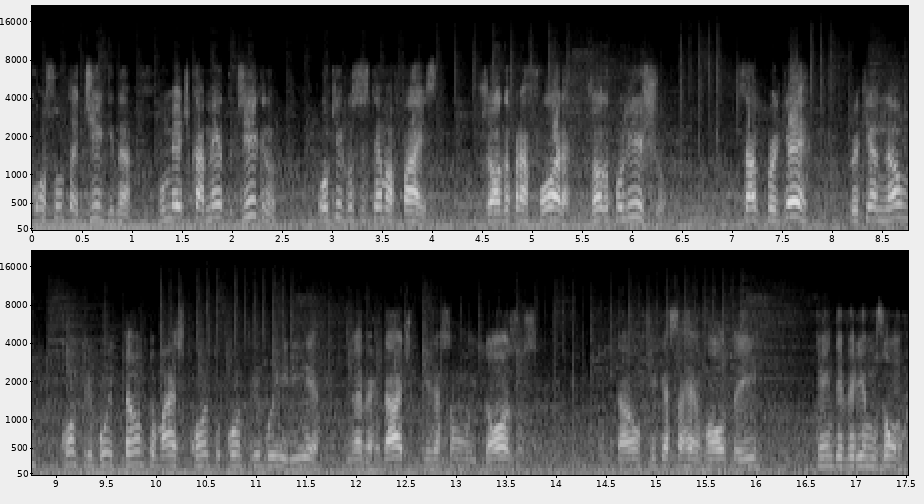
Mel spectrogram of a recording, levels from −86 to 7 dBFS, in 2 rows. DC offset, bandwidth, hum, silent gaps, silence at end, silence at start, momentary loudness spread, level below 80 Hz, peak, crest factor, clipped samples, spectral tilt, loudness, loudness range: under 0.1%; 10.5 kHz; none; none; 0 s; 0 s; 20 LU; -40 dBFS; -4 dBFS; 18 dB; under 0.1%; -5.5 dB/octave; -22 LUFS; 7 LU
